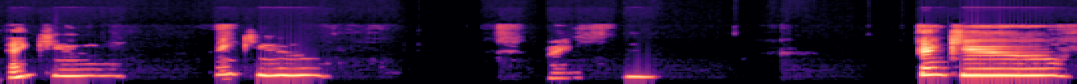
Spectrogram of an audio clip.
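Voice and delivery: high, held-out polite thank-you; sweet singsong thanks. Shown as a demonstration. Reader shows children how to thank people, sweet high singsong. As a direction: model good manners in a high lilt.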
